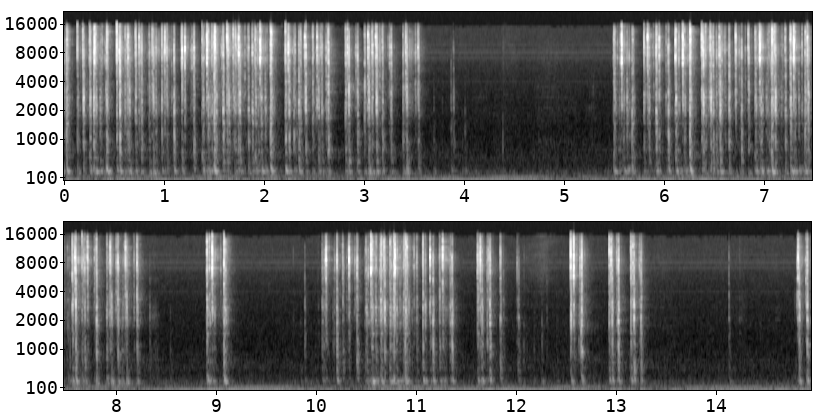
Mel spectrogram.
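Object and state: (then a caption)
Plastic mechanical keyboard. Long nails and fingertips type on a pink Ajazz retro typewriter-style mechanical keyboard with round plastic keycaps, making bursts of rapid, bright plastic clicks. Fast runs of typing break off into short pauses and a few isolated taps, over a steady low hum.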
